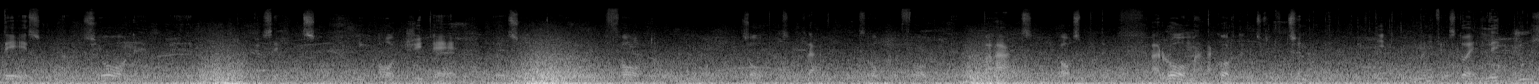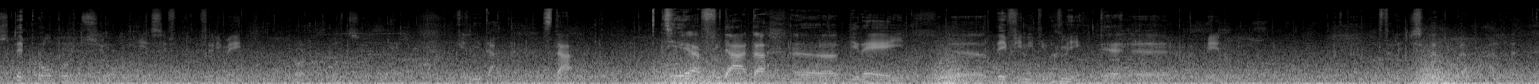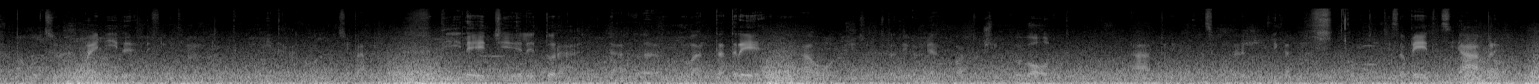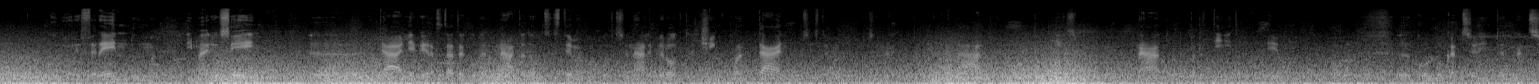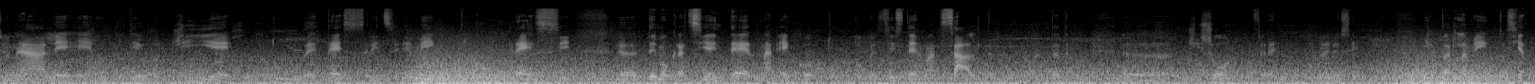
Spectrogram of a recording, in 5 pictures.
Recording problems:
wind noise on the microphone; heavy; 2 dB above the speech
murmuring crowd; loud; throughout; 9 dB below the speech

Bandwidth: 14 kHz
